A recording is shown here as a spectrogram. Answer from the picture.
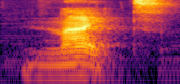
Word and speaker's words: night: When K comes before the letter N, you don't say it. So it's not knie, it's knee. Not knife, it's knife. Not knight, it's night. Every single time you see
